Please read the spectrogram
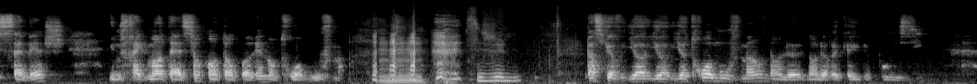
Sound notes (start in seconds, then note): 3.5 laughter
